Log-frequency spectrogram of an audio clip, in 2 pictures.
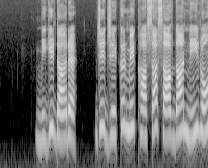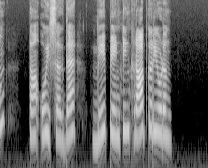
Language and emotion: Dogri, fearful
